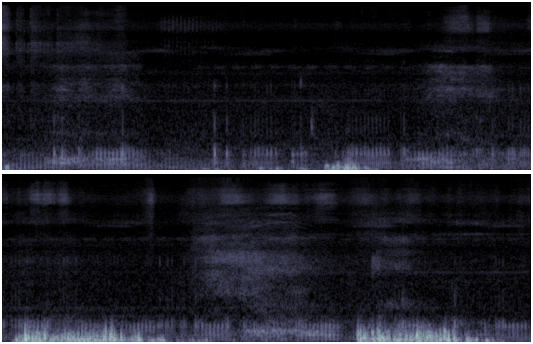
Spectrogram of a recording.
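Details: Clingy pet cat purring while held in someone's arms: a deep, low rumbling purr that swells into louder bursts after about five seconds and again near the end, with quieter stretches between.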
